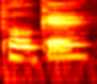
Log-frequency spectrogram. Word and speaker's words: pulque: I think that's how you say it right. Pulque or pulk? – I think you said it right. – Pulque.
